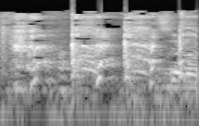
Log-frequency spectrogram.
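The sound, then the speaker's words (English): Deliberate coughing, a few harsh, raspy bursts in quick succession, fairly loud and alone. “I'm going to cough all over your F-palm treats.”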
